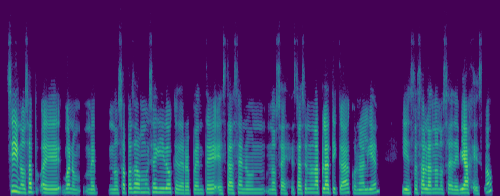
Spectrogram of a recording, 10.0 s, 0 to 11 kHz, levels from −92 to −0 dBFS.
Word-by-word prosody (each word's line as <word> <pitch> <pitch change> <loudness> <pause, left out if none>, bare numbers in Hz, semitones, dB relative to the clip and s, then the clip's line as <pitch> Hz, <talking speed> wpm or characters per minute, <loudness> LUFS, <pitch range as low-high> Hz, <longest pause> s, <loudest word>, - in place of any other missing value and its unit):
Sí, 295 -1 +8
nos 220 -1 -1
ab 245 -2 +6 0.2
eh, 205 -1 +2
bueno, 200 -3 -2
me 200 -1 -5 0.2
nos 200 -1 -7
ha 220 - +2
pasado 230 +1 +1
muy 230 0 -7
seguido 230 0 0
que 220 - -6
de 190 -2 -2
repente 195 +2 -1
estás 190 +2 -1
en 210 -2 -2
un, 200 0 -8
no 195 0 -6
sé, 185 -1 -5
estás 200 0 -2
en 220 0 -4
una 220 0 +3
plática 220 -1 +3
con 195 -4 -9
alguien, 200 +7 -2 0.4
y 200 - +2
estás 200 +2 -5
hablando 210 -1 +2
no 205 -1 -8
sé, 210 +2 -3
de 185 -1 -3
viajes, 205 -5 +4
¿no?, 250 +10 -3
205 Hz, 200 wpm, -24 LUFS, 195-220 Hz, 0.4 s, Sí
